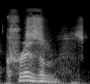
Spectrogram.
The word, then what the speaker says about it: XRISM: Then there's SRISM. How do we even pronounce this? XRISM. – CRISM. – CRISM. There we go.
